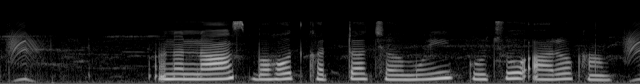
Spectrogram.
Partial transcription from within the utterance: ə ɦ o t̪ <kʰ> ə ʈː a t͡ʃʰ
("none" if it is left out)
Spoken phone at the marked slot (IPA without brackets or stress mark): kʰ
